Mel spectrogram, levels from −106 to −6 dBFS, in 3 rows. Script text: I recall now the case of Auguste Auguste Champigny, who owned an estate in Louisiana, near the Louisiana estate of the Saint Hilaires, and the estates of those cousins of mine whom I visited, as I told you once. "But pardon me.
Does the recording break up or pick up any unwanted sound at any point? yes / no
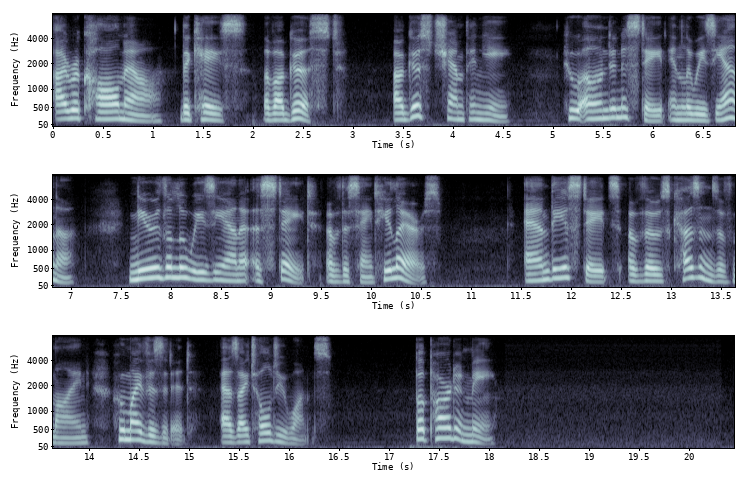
no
